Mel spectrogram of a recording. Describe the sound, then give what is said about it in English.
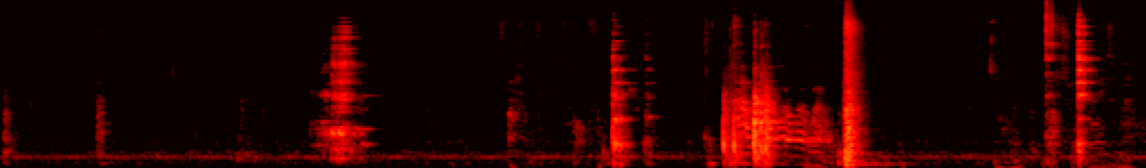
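A knife scraping something off a surface, with metal utensils clinking against dishes: several irregular scrapes and sharp clinks, fairly faint, growing busier toward the end. “I'm just gonna get this off with the knife.”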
